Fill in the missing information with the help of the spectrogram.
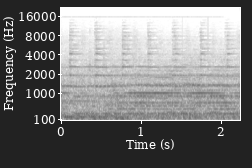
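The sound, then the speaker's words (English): A train rumbles steadily past, a dense, loud roar of wheels on rails with a faint rhythmic clatter repeating about twice a second. No voices are heard. “Around train tracks, being distracted for even a second can really cost you.”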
